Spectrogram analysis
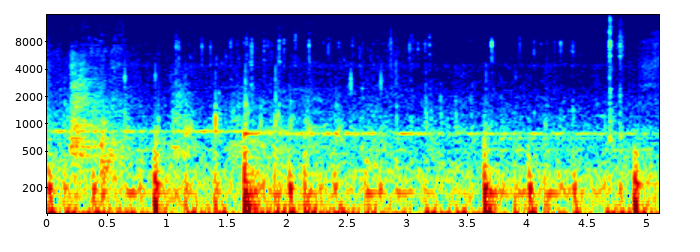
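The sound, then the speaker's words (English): Typing on a silver laptop keyboard during a web search: a run of soft, irregular key clicks, fairly faint, over a steady low hum. “Anna pulls out her silver laptop and types into Google, GPS tracking software swipe.”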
